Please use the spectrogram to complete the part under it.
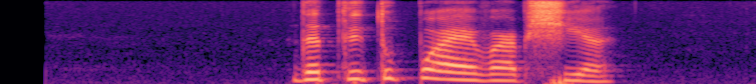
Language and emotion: Russian, angry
